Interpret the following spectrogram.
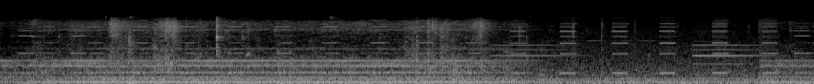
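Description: Medical equipment alarms beeping: short electronic tones at several pitches repeat a few times a second, most densely in the second half, over a steady equipment hum. They come as the simulated ECMO centrifugal pump has failed and the patient is decompensating.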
